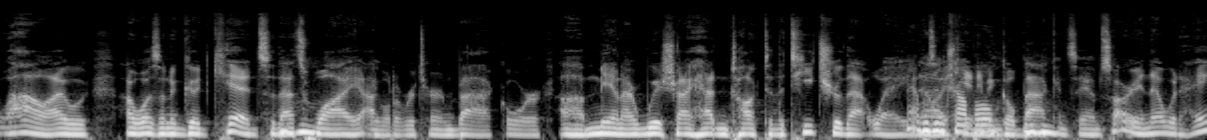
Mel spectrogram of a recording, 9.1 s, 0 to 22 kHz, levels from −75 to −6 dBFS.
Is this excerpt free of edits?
no; 2 cuts; at 2.8 s, 4.1 s

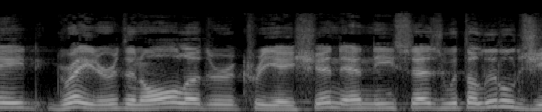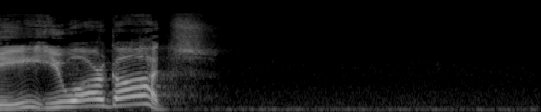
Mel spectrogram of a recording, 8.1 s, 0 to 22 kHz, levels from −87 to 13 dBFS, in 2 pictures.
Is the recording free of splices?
yes; 0 cuts

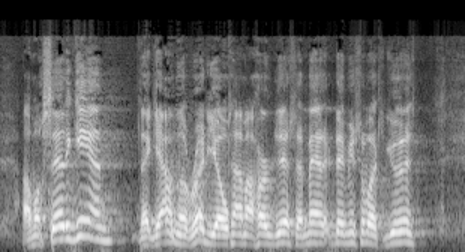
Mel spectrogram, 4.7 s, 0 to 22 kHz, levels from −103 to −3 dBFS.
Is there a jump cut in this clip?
yes; 1 cut; at 2.3 s

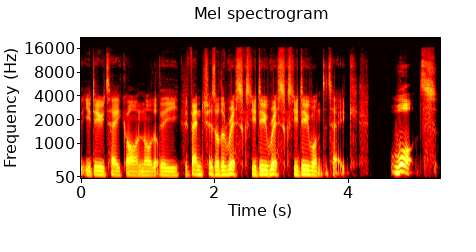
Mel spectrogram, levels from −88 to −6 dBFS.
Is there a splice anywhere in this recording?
yes; 4 cuts; at 1.2 s, 1.6 s, 2.8 s, 4.3 s

